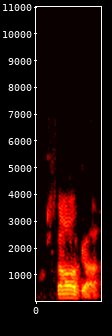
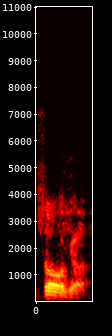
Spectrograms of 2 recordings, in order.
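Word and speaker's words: saugeye: walleye and musky mix how you spell that s.a.u g-e-y-e okay saga oh yeah okay like a walleye but saga yeah yeah 16 of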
